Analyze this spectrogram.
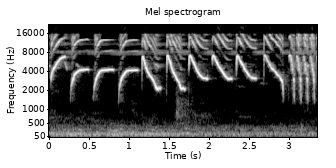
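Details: Crested canary song phrase of clear whistled notes that curve sharply downward, repeated about three times a second with a steady rhythm, ending in a fast, tight trill.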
